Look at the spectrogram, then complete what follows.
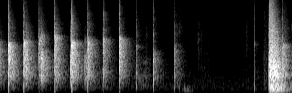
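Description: One person clapping steadily, about three claps a second, fading out after about three and a half seconds. Near the end comes a single loud burst: a confetti popper going off.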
